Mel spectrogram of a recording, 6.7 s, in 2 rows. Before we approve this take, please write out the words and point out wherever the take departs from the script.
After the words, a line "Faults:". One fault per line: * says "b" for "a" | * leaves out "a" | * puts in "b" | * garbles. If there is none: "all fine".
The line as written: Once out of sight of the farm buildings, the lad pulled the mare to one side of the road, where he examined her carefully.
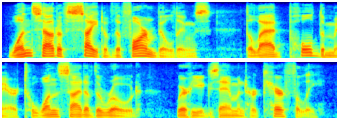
Once out of sight of the farm buildings, the lad pulled the mare to one side of the road, where he examined her carefully.
Faults:
all fine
